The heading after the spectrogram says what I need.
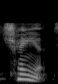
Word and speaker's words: chance: But our last C in the word chance is going to make that soft C sound s because it's followed by the E. So this word is chance.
